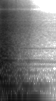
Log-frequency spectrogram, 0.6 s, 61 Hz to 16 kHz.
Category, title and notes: Instrument samples > Percussion
fatsnare dist 3
An alien fakesnare.
percussion, Craviotto, jazz, Slingerland, mainsnare, death-metal, drums, CC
